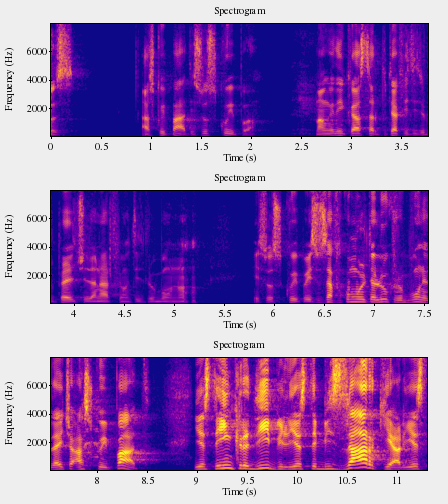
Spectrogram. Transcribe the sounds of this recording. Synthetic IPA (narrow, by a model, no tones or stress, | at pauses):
us | a̰skujpa̰t̪isuskujpə̰ | mamɡɨnd̪it̪kəast̪aarput̪eafit̪it̪ululpɾed̪it͡ʃed̪anuarfiunt̪it̪ulubunnu | isuskujpəjisus̬afəkut̪mult̪e̞lukɾurʲbuned̪jait͡ʃaːskujpat̪ | je̞st̪e̞iŋkɾe̞d̪ibilje̞st̪e̞bizarkʲjarje̞s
